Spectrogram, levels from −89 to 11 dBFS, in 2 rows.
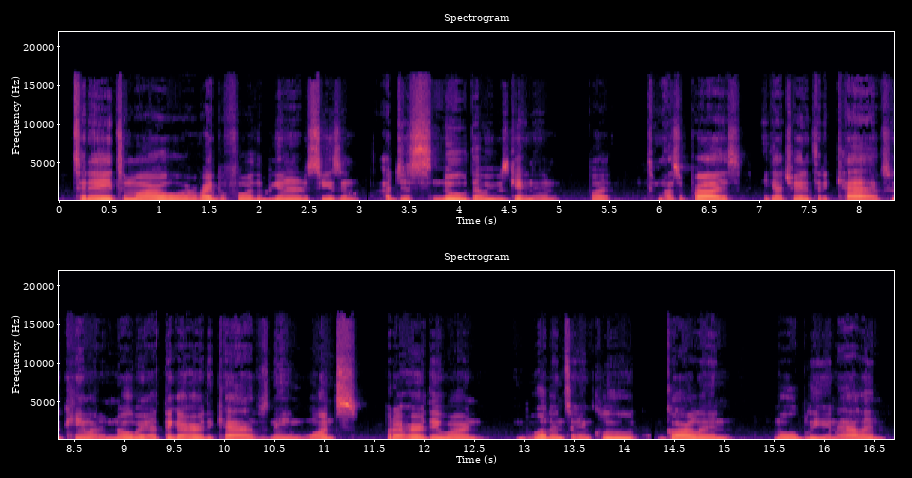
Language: English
